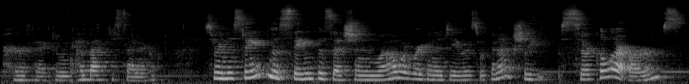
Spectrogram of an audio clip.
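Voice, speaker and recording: Young woman, slightly stuffy from a cold, calm encouraging instructor, fairly high voice, very echoey room, faint hiss. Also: quick pace. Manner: calm, encouraging, talks while exercising. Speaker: pilates instructor. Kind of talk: guided workout instruction.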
